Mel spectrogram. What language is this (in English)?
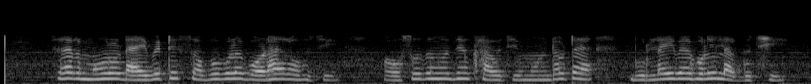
Odia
